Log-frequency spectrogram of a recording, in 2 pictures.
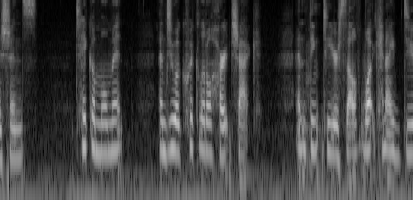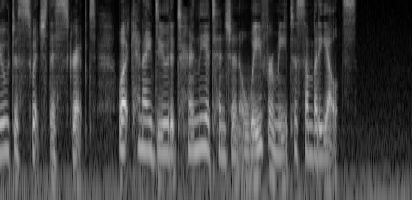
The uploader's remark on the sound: This episode is unedited, raw, and incredibly vulnerable. Recorded on a voice memo on her iPhone, sitting in her car, in the parking lot outside the school.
